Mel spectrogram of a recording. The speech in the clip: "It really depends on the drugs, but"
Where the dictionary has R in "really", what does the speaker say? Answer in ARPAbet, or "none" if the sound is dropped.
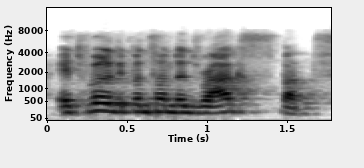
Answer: W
